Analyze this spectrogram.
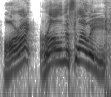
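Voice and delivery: high, stretched mock Aussie call; imitating Australian hosts. Podcaster quoting a channel's funny slow-motion catchphrase, high drawn-out Australian accent. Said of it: "they just say it in the funniest".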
